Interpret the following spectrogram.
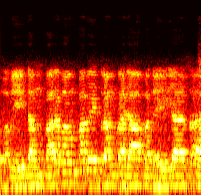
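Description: Men chanting Sanskrit mantras of a Hindu puja, a steady recitation without pause.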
